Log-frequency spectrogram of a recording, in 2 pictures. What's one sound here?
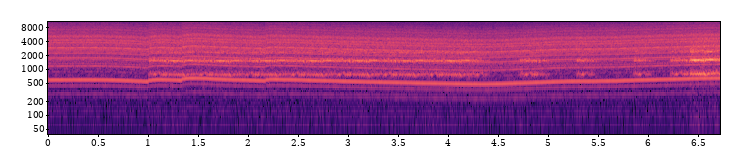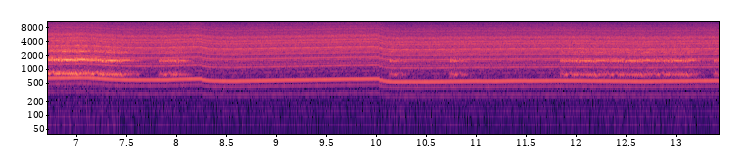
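Tyres screech on the track while cornering.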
